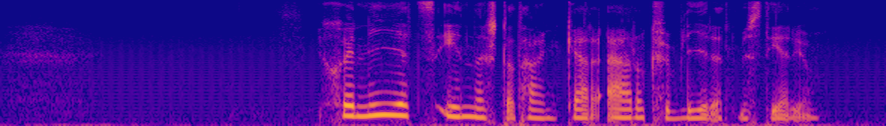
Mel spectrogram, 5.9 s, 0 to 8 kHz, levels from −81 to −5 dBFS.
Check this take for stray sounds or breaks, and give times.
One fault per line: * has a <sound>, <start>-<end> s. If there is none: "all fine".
all fine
